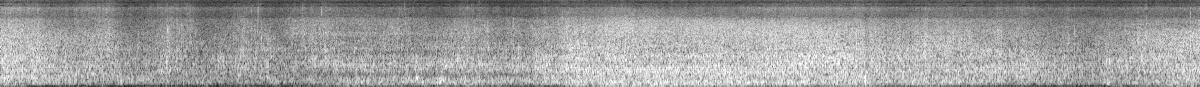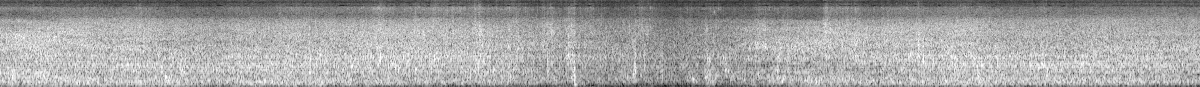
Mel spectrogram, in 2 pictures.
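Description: Gentle ocean surf breaking and washing up over the shallows, swelling and fading in slow surges every several seconds, with wind buffeting the microphone.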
